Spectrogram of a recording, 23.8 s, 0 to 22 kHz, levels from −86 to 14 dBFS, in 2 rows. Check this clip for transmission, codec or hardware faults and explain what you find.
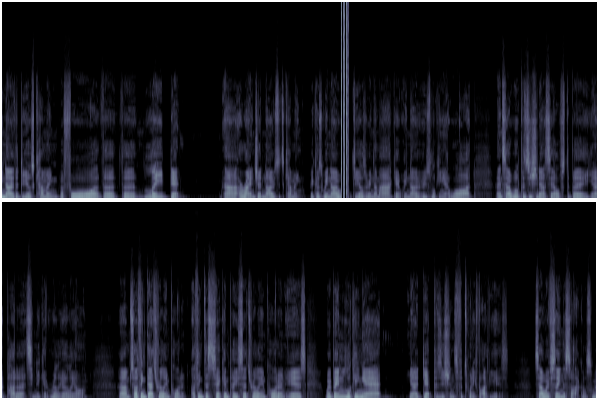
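There's one clear fault, a compressed stream played as audio, from 6.79 to 6.96 s, between "coming because we know" and "deals are in the". The speech drops out for loud, chattering static: 4 ms noise bursts repeating at 31.25 Hz with silent gaps between them. That pattern fits a Dolby Digital (AC-3) bitstream, perhaps around 192 kbps, that the receiver took for plain samples instead of decoding.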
